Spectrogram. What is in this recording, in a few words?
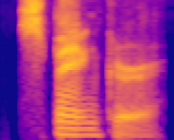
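"spanker", American English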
